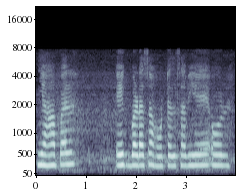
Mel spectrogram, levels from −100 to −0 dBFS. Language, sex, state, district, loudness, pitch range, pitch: Hindi, female, Uttar Pradesh, Shamli, -17 LUFS, 240-250 Hz, 245 Hz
